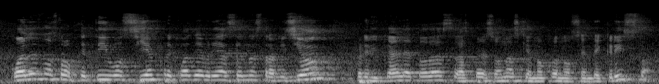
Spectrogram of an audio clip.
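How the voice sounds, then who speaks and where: A man's voice: high voice, mellow, slight background noise. A man preaching a sermon in earnest, often asking the congregation questions. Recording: echoey room.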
